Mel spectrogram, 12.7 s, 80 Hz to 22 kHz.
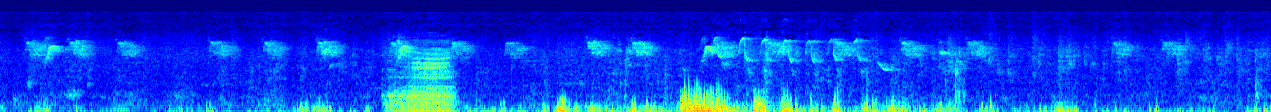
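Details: A 13-month-old Friesian heifer calf at a farm in Pabna, Bangladesh, lets out a short, harmonic moo of about half a second. Afterwards come murmuring people and clattering noise, with small birds twittering steadily throughout.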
